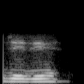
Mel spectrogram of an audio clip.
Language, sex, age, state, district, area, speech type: Urdu, male, 18-30, Delhi, Central Delhi, urban, conversation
